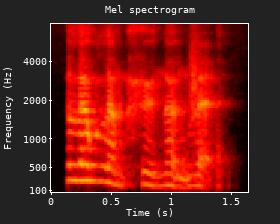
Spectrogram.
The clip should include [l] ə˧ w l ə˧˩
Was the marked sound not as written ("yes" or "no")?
no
